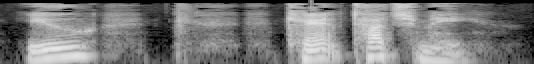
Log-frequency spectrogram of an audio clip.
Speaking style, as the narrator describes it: Justine stammered

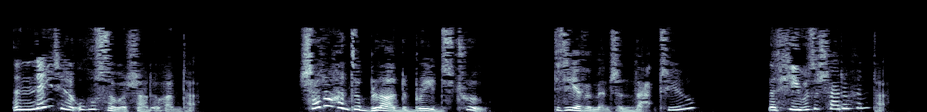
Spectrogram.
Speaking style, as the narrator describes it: said Charlotte coldly

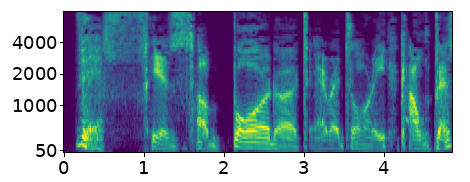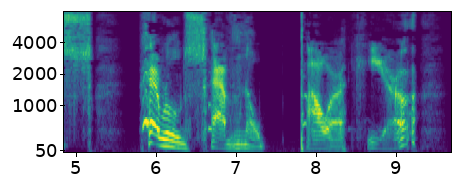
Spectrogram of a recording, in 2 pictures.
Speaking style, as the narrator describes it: grumbled the registrar

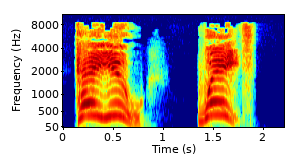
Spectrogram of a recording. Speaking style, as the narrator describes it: I step forward, yelling

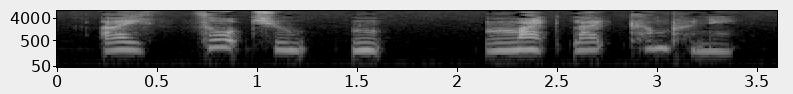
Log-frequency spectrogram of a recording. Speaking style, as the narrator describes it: she added timidly

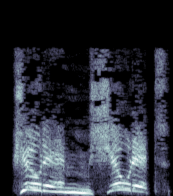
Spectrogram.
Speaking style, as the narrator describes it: Morgan howled

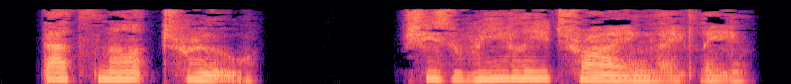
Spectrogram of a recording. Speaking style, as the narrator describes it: Mom says, her voice gentle

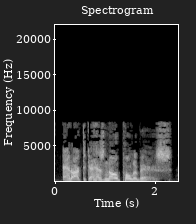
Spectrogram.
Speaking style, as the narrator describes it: Tolland said

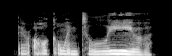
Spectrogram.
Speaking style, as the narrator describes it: I moaned

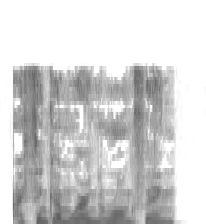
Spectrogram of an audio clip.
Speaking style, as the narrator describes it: he said quietly to Jude

